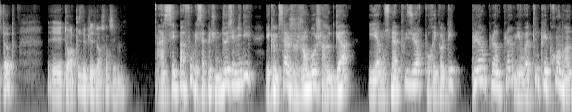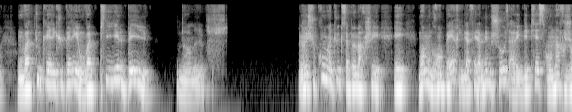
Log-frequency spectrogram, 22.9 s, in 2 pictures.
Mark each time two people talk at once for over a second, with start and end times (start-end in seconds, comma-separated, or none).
none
